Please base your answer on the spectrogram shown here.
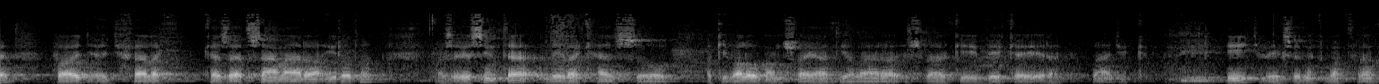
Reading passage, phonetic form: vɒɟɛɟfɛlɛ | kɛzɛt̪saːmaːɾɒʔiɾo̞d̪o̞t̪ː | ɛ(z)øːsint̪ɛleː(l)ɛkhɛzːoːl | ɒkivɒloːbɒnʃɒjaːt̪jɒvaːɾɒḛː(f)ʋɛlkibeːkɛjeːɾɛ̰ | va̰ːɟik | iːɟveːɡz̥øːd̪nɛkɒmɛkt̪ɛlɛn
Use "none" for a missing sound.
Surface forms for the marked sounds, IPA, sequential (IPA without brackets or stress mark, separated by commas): z, l, ʃ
